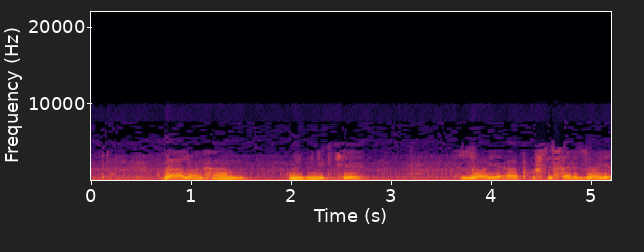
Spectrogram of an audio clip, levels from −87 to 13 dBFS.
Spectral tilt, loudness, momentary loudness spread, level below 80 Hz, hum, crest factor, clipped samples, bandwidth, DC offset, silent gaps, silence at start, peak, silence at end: -9.5 dB/octave; -13 LUFS; 20 LU; -30 dBFS; none; 14 dB; under 0.1%; 5.4 kHz; 0.8%; none; 0 s; 0 dBFS; 0 s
